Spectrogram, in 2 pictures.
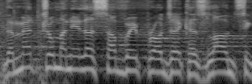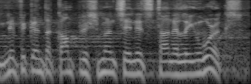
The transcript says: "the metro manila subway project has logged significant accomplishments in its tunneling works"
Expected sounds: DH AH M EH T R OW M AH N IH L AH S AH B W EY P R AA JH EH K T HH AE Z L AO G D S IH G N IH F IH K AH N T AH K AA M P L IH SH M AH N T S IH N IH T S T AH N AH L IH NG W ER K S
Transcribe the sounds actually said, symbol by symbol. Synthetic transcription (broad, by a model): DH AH M EH T R OW M AH N IH L AH S AH B W EY P R AA JH EH K T HH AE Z L AO G D S IH G N IH F IH K AH N T AH K AA M P L IH SH M AH N T S IH N IH T S T AH N AH L IH NG W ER K S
